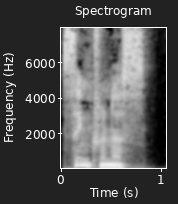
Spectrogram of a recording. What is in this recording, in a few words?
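"synchronous", British English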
